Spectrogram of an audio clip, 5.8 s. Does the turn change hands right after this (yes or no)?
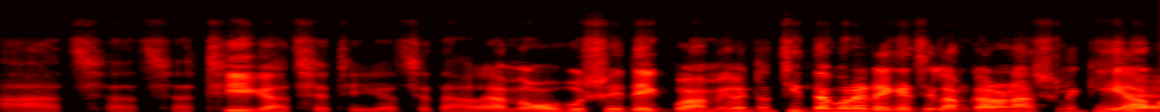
no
